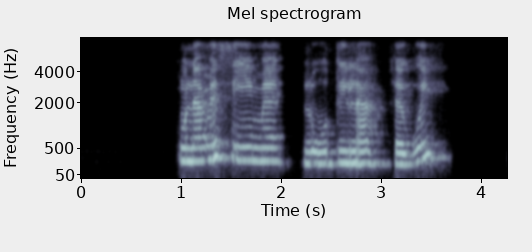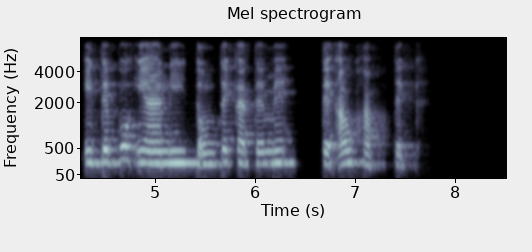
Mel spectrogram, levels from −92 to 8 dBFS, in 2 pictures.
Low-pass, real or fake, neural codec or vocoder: 7.2 kHz; fake; codec, 16 kHz, 8 kbps, FunCodec, trained on Chinese and English, 25 frames a second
